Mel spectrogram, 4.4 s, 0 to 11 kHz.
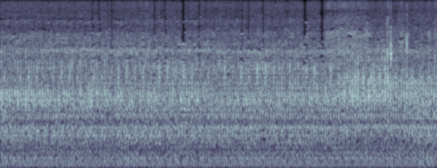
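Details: Ford New Holland 1630 three-cylinder diesel tractor after resealing the rear remote hydraulic valve: steady low idle chug, even with no stumbles or knocks; running normally.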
